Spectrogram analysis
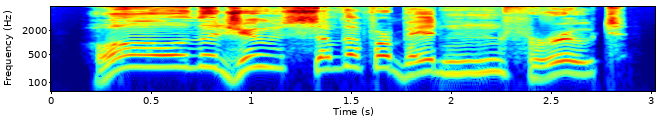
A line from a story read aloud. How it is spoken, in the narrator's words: roared out the bacchanalian chorus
